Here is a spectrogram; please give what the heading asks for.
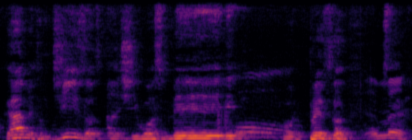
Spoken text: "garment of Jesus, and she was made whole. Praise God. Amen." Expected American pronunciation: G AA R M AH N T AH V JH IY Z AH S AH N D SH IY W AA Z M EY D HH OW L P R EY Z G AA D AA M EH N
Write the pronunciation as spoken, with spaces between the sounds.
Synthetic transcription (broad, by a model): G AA M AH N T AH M JH IY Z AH S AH N SH IY W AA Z M EY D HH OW N P R EY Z G AA D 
